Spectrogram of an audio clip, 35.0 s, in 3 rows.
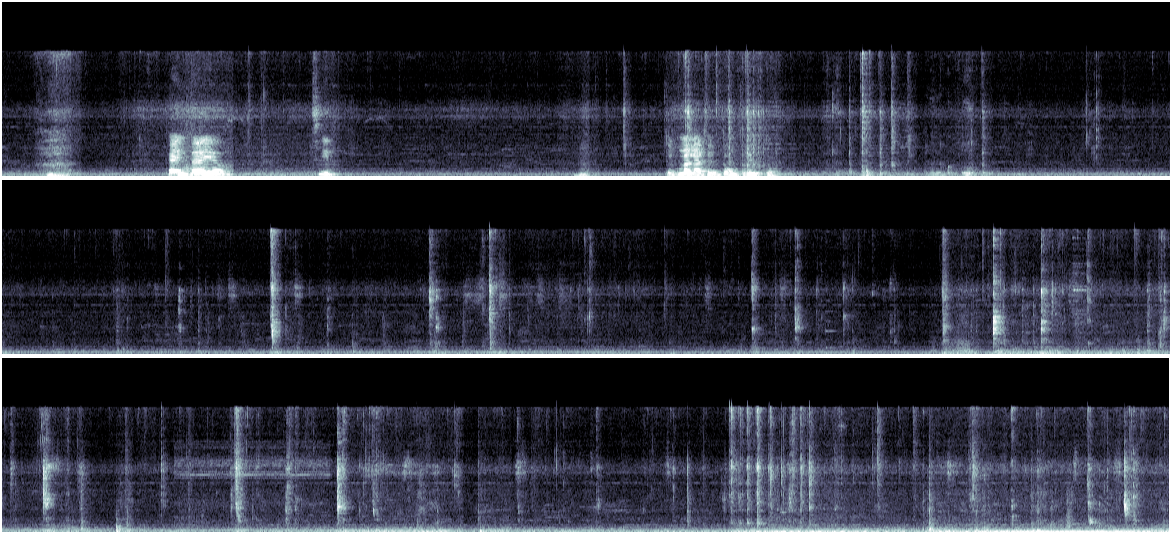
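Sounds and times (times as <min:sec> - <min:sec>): faint steady hum: 0:00.0 - 0:35.0
chewing mouth clicks and smacks: 0:19.1 - 0:24.2, 0:30.2 - 0:32.2, 0:33.0 - 0:34.9.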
